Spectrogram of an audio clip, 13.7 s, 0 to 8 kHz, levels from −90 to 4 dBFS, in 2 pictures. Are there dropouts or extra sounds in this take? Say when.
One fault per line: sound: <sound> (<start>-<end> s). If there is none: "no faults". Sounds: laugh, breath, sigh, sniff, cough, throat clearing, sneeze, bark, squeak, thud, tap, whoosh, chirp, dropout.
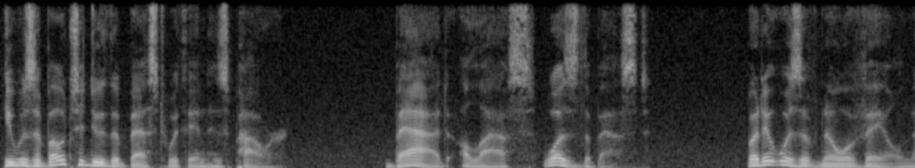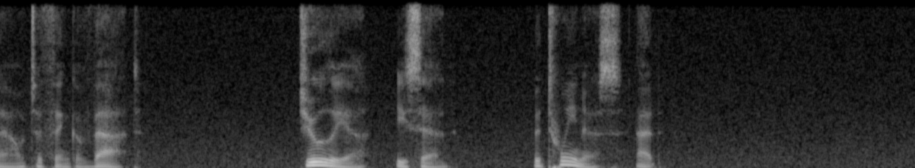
no faults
